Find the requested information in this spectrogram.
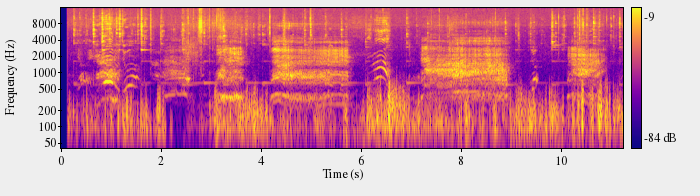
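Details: Male and female camel quarrelling: deep, rumbling bellows and gurgling groans in long bursts, with sharp rising squeals between, and people talking nearby.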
